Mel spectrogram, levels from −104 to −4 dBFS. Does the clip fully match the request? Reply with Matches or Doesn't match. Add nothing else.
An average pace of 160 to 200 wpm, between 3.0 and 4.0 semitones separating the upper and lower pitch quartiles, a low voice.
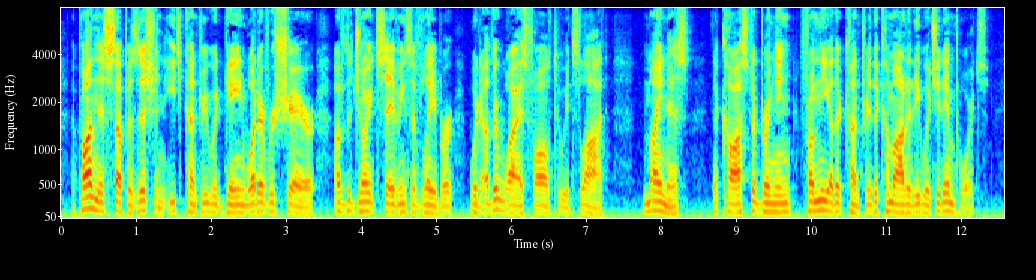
Matches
